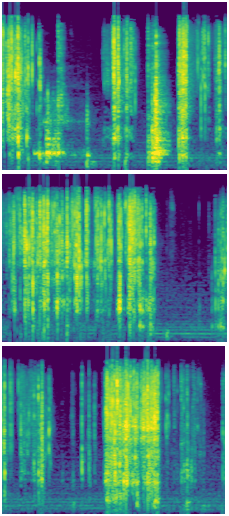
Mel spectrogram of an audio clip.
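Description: Foil wrapper of a trading-card pack being torn open and crinkled by hand, in a run of crackling rustles with short pauses between them; the loudest crinkle comes near the end.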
